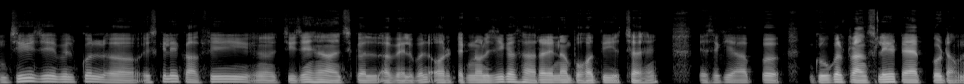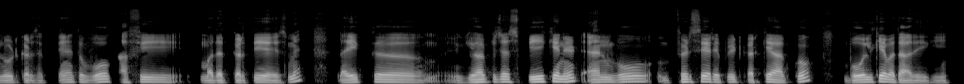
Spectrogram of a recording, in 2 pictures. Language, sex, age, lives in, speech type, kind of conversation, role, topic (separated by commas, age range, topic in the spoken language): Hindi, male, 35-39, India, conversation, podcast, guest, Local bhaasha ya kuch zaroori jumle seekhne se tumhare safar ka anubhav kaise badla?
